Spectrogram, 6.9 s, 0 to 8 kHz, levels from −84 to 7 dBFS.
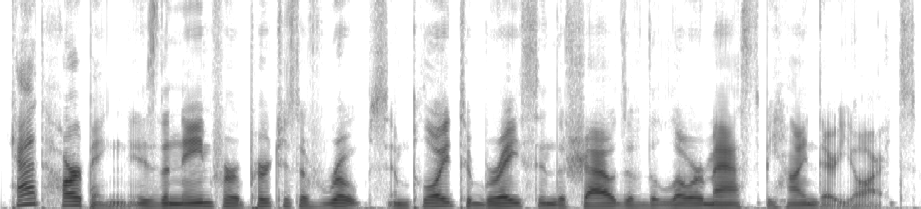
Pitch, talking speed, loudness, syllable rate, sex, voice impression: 115 Hz, 200 wpm, -20 LUFS, 4.6 syllables/s, male, very masculine, middle-aged, very thick, tensed, powerful, slightly bright, slightly soft, muffled, fluent, raspy, cool, intellectual, slightly refreshing, sincere, very calm, very mature, friendly, reassuring, unique, slightly elegant, wild, slightly sweet, lively, kind, slightly intense, slightly modest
